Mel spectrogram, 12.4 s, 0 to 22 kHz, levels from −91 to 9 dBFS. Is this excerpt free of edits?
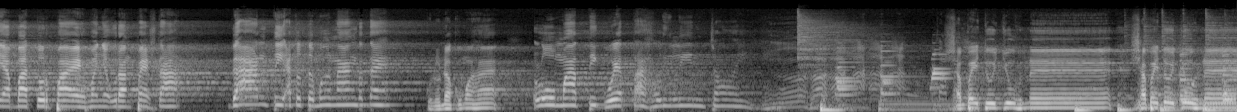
yes; 0 cuts

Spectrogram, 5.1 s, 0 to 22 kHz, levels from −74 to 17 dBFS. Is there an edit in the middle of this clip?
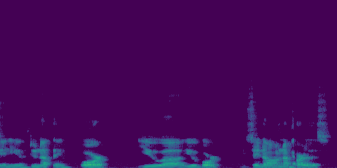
no; 0 cuts

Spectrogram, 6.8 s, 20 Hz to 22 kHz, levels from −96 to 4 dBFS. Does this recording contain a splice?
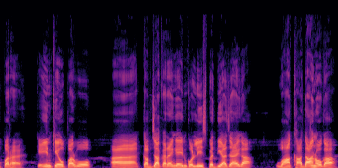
no; 0 cuts

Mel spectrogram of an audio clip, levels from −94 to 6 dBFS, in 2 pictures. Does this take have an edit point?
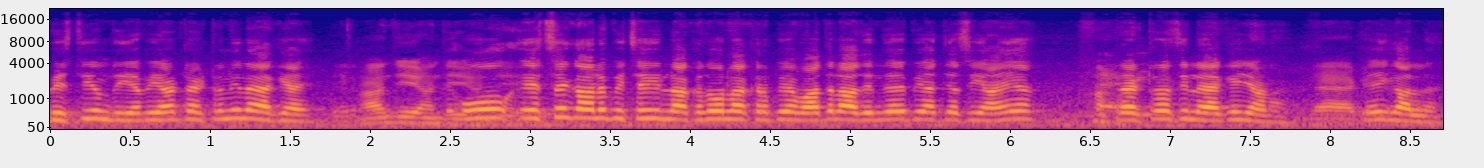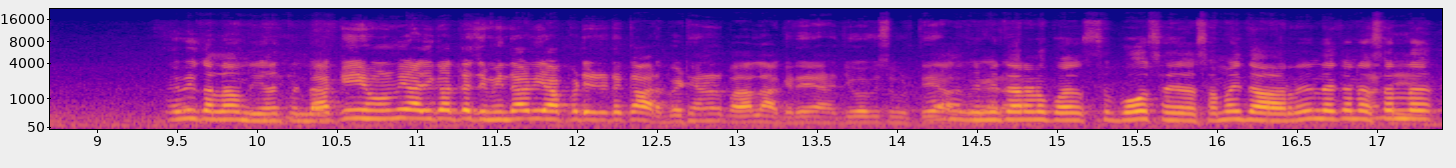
no; 0 cuts

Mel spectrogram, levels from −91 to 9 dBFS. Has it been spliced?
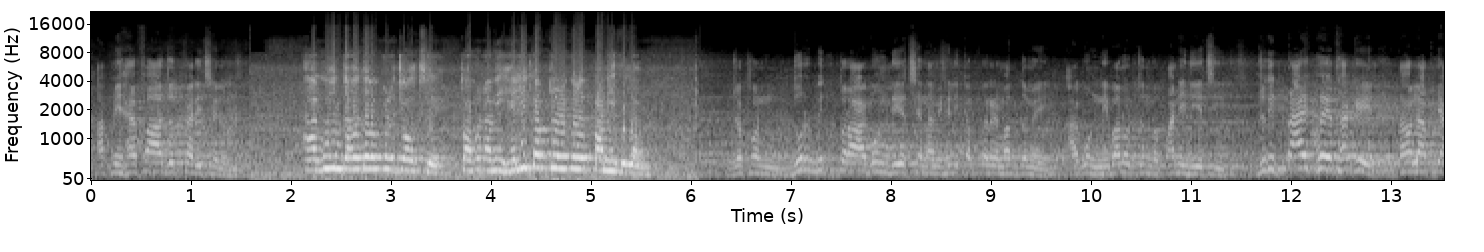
yes; 1 cut; at 1.6 s

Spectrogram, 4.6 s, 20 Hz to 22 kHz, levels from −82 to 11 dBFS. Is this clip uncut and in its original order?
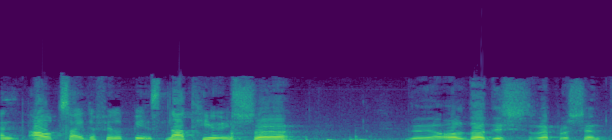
yes; 0 cuts

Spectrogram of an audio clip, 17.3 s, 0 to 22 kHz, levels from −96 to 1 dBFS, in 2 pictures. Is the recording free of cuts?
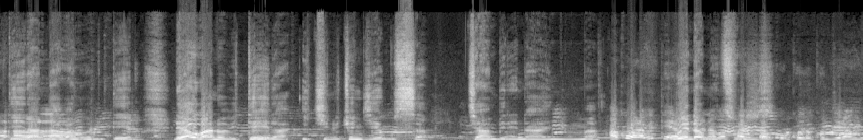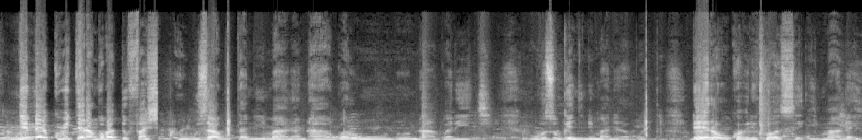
no; 1 cut; at 10.2 s

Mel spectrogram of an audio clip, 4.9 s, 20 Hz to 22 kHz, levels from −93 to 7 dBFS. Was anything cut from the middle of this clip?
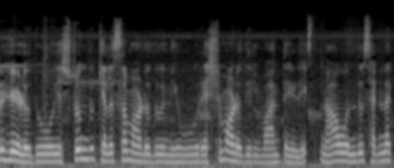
yes; 1 cut; at 3.9 s

